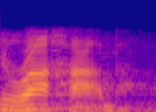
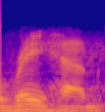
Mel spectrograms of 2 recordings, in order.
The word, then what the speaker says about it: Rahab: However, in Jericho, if we remember the story, there was a woman named Rahab, or Rahab,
